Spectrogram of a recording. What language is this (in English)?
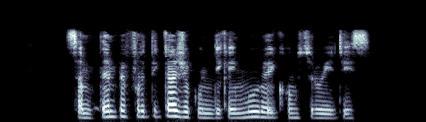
Esperanto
